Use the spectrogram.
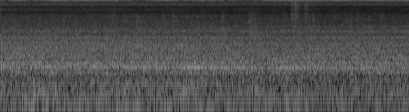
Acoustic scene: elevator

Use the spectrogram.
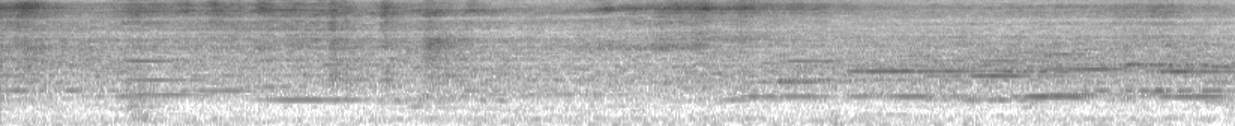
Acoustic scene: cafe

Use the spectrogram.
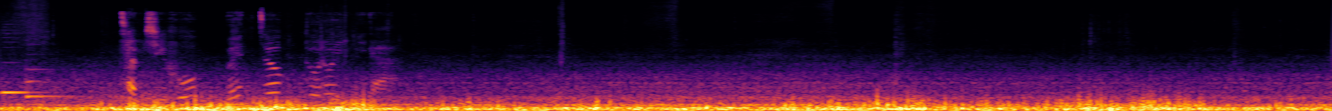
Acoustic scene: car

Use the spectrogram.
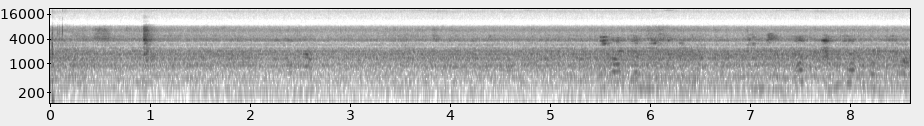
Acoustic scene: bus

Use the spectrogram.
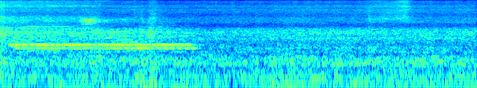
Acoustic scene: subway train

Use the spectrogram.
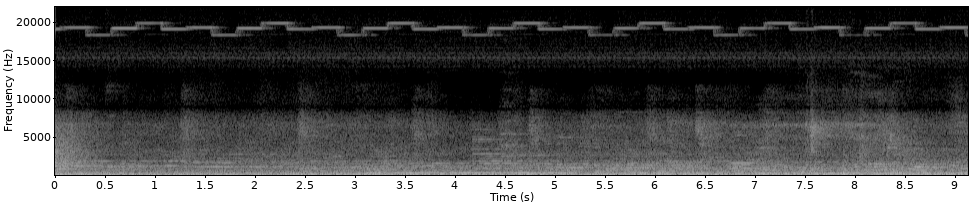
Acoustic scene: cafe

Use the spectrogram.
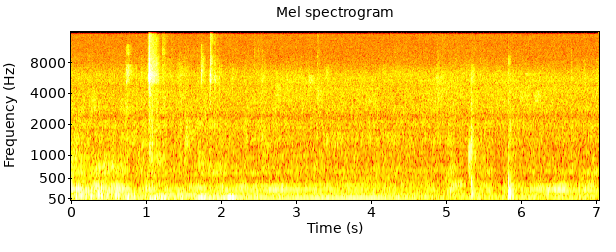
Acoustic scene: bus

